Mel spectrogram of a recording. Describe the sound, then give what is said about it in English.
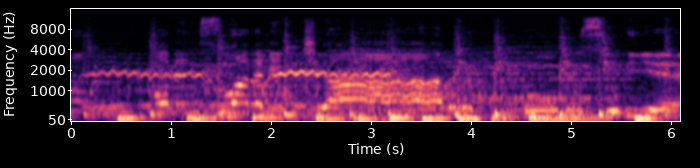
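A horse, the singer's own, neighs and whinnies in shaky, wavering cries over a lively band song with a steady bouncing bass line, the whinny blending closely with the music at a moderate volume. “In one of …'s songs, …, his horse even makes a cameo vocal appearance.”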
